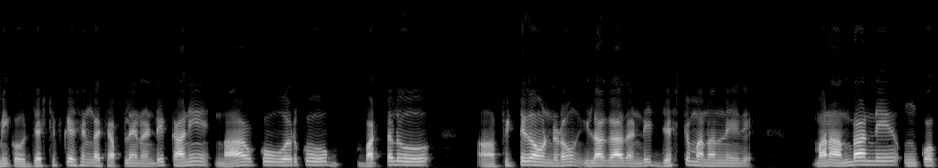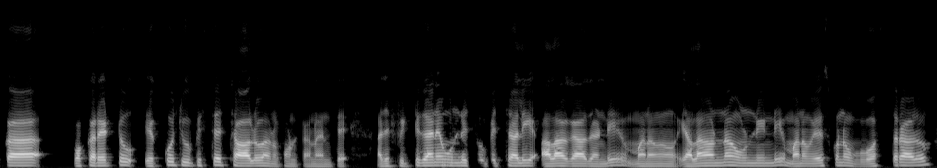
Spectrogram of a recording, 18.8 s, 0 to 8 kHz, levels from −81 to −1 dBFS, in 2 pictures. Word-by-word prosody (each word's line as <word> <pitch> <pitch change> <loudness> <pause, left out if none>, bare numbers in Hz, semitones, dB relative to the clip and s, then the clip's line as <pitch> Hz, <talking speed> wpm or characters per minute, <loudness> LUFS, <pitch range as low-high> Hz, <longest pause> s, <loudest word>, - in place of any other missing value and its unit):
మీకు 115 -1 -3 0.2
జస్టిఫికేషన్‌గా 140 +2 -1
చెప్పలేనండి. 120 +3 -2
కానీ 140 +5 +4 0.3
నాకు 155 +4 +3 0.2
వరకు 155 +3 -1 0.6
బట్టలు 160 +9 +2 0.8
ఆహ్, 110 0 +1
ఫిట్‌గా 160 +4 +2
ఉండడం 135 +2 -1 0.2
ఇలా 130 +2 +6
గాదండి. 130 0 +4 0.2
జస్ట్ 130 +7 -3
మనల్ని 130 -2 -1 0.9
మన 130 - +6
అందాన్ని 170 +4 +4 0.3
ఇంకొక 140 +2 -3 0.7
ఒక 120 - -15
రెట్టు 135 +4 0 0.3
ఎక్కువ 120 +7 -5
చూపిస్తే 140 +3 -4
చాలు 120 0 +5
అనుకుంటాను 105 -1 -9
అంతే. 100 -1 -8 0.4
అది 110 - -3
ఫిట్‌గానే 135 +4 +1
ఉండి 135 -1 -3
చూపించాలి, 130 0 -2 0.2
అలా 115 +2 +5
గాదండి. 115 +3 0 0.3
మనం 110 0 -2 0.3
ఎలా 115 +3 +3
ఉన్నా 145 +3 -1
ఉండనియండి, 125 +2 -6
మనం 115 0 -3
వేసుకున్న 130 +2 -5 0.2
వస్త్రాలు 140 +5 -1
130 Hz, 120 wpm, -22 LUFS, 115-145 Hz, 0.9 s, ఇలా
